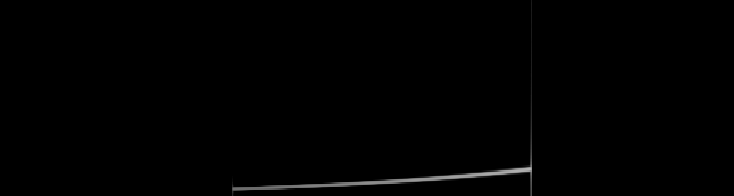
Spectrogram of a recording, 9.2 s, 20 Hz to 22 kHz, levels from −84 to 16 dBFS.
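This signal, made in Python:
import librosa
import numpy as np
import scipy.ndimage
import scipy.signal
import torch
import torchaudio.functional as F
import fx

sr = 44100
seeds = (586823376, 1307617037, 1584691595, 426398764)

y = fx.riser_tone(sr, length_s=3.73, level_db=-14.5, wave='sine', hz=873.0, rise_st=22.0, swell_db=27.5)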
